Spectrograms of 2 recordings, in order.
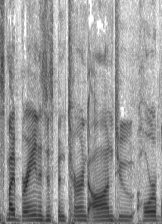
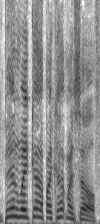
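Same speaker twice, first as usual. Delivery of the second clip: higher urgent plea, lightly voiced; urgent wake-up call; 8 semitones higher than usual. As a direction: call out to wake him, alarmed. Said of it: "I heard Megan going".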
